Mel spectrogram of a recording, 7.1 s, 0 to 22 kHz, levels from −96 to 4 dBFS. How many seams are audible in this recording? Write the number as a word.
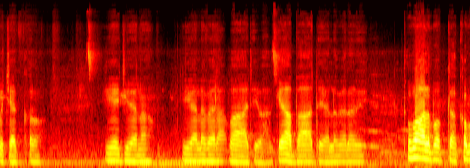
one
